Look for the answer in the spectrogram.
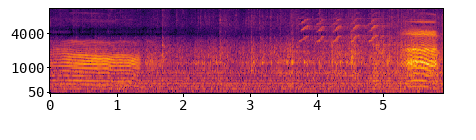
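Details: An Australian raven (Corvus coronoides coronoides) in Sydney, 19 November 2024, gives an odd, chatty run of sounds: a long wavering nasal note, then soft clicks and a sudden loud warbling burst. Faint background hum throughout.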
